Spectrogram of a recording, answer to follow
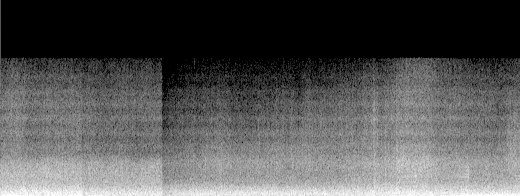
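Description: Ear-cleaning sound effect: a steady rushing, rustling noise that drops slightly and loses its top end about three seconds in. A low steady hum comes back near the end.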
